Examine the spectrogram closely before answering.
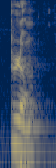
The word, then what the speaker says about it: plomb: At the end of a word, this letter is not said. Let's see some examples to understand it better. For example, we've got the word plomb in French.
